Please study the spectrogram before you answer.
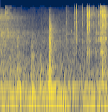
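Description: Light metallic clicks and jingles as the unit is shaken; loose pieces rattling inside mean a failed pre-tensioner.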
